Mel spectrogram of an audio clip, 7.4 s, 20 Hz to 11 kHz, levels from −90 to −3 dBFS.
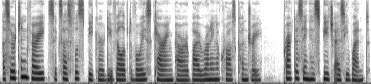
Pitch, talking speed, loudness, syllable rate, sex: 215 Hz, 155 wpm, -19 LUFS, 5.3 syllables/s, female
